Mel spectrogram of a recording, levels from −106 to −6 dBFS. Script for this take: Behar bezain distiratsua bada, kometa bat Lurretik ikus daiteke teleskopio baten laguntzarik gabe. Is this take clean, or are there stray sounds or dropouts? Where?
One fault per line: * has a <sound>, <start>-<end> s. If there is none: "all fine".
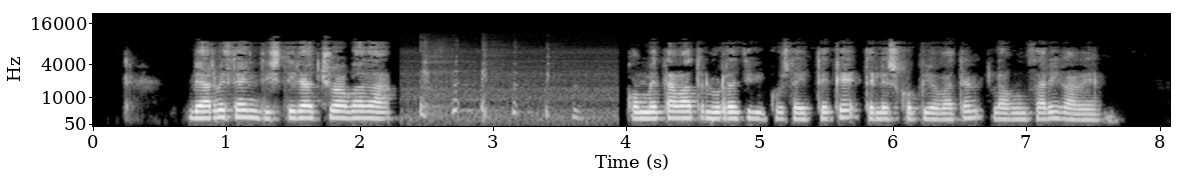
* has a cough, 2.3-3.8 s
